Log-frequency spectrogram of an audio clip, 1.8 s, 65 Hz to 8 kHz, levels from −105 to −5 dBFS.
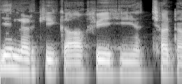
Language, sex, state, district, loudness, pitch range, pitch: Hindi, male, Bihar, Saran, -17 LUFS, 115-130 Hz, 125 Hz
